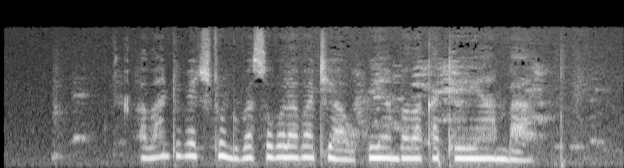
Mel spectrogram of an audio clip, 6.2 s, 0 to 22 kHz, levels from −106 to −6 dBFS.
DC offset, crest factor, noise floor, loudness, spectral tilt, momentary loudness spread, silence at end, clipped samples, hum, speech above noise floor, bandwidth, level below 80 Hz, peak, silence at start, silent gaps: under 0.1%; 14 dB; -52 dBFS; -17 LUFS; -4 dB/octave; 15 LU; 0.3 s; under 0.1%; none; 36 dB; 11.5 kHz; -54 dBFS; -4 dBFS; 0.55 s; none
